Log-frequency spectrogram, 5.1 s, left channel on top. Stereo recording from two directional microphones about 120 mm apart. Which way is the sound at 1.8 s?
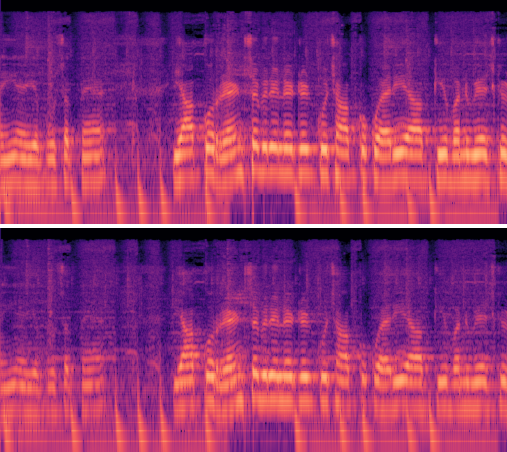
40° left (ahead or behind).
